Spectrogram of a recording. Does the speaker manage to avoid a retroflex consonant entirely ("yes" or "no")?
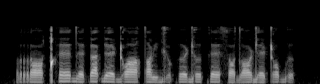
no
